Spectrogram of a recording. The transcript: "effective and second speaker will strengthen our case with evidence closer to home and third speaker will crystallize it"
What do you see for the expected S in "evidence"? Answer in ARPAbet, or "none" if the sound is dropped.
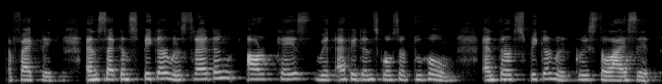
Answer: S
